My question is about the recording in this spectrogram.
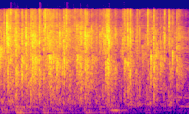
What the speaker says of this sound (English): Yeah, you should clap for that.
